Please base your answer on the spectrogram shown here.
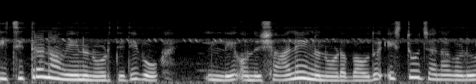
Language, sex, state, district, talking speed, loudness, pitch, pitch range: Kannada, female, Karnataka, Dakshina Kannada, 150 wpm, -13 LUFS, 215 Hz, 195-260 Hz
